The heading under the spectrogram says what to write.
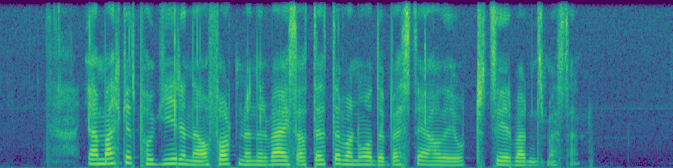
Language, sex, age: Norwegian, female, 18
